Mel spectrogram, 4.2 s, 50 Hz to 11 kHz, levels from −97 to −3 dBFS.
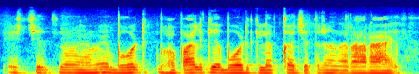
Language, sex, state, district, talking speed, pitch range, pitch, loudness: Hindi, female, Madhya Pradesh, Bhopal, 215 wpm, 110-125 Hz, 115 Hz, -18 LUFS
